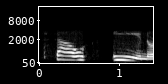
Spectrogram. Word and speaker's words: Samhain: And you don't know when you're reading this word that's spelled Samhain. That looks like Samhain. – Mm-hmm. – And until you actually talk to someone, and, you know, some books would say pronounced Sow-een or Sow-in or whatever.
